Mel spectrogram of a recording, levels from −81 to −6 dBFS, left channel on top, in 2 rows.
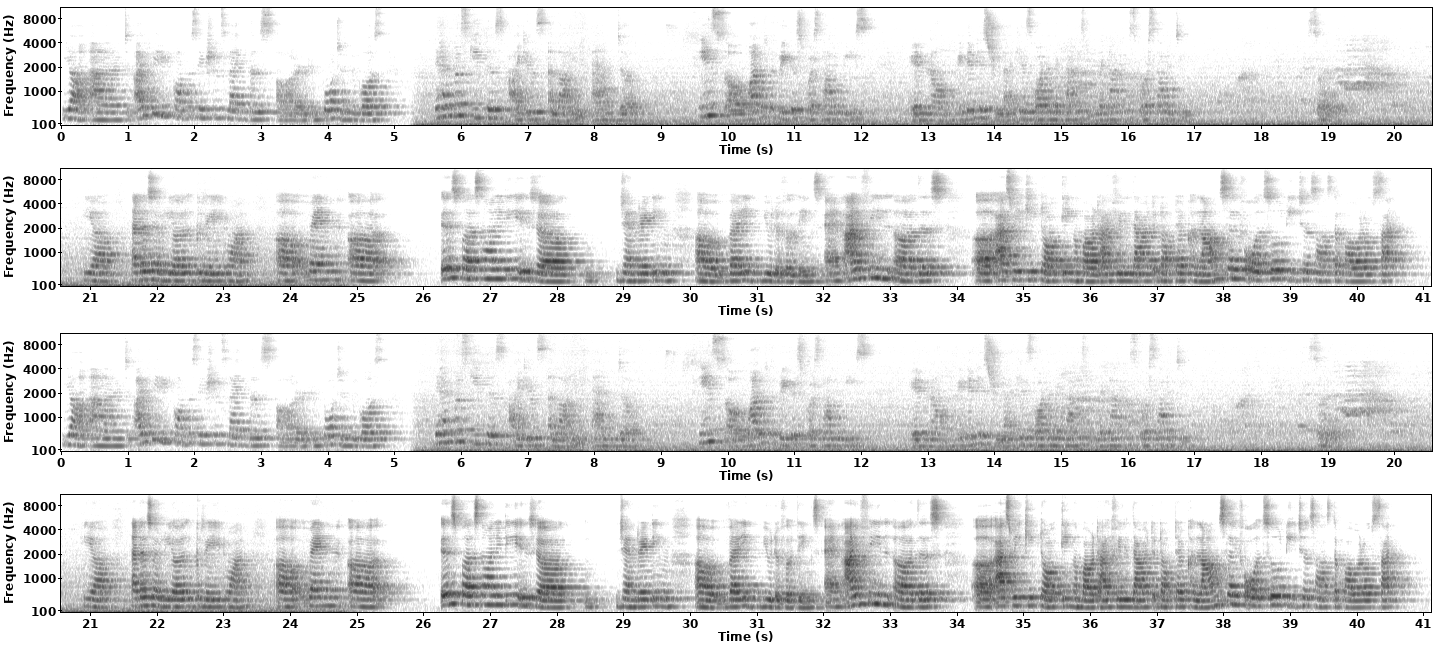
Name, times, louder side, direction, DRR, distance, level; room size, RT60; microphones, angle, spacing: voice 1, 0.0-4.8 5.5-8.6 9.5-12.0 12.7-17.0 18.8-19.2, left 1 dB, 65° left, -4 dB, 1.3 m, -41 dB
sound 1, 5.2-24.8, equal, 15° right, 0.5 m, -35 dB
voice 2, 20.9-21.3 21.6-23.4 23.8-25.3 26.3-28.6 28.9-40.5, right 2 dB, 80° right, 2 dB, 0.6 m, -32 dB
4.2 x 2.3 x 3.0 m, 1.1 s
head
